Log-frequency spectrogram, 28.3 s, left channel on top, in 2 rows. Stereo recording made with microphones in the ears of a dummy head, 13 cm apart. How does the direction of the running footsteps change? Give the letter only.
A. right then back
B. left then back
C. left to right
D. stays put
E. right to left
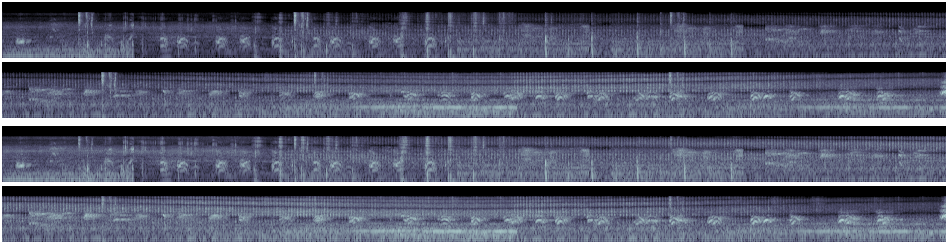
E.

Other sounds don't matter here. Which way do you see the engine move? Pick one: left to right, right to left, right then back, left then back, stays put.
right to left.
